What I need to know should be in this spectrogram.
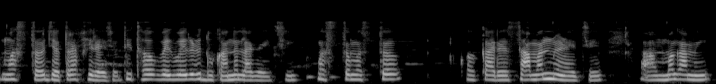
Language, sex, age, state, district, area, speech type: Marathi, female, 18-30, Maharashtra, Bhandara, rural, spontaneous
